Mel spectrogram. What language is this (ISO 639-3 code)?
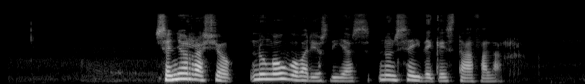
glg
